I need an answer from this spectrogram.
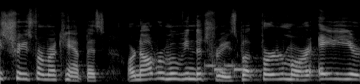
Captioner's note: timer trills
